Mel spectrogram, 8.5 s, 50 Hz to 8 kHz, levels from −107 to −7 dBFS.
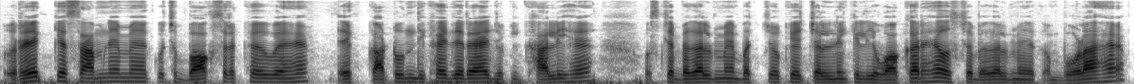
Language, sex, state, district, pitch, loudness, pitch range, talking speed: Hindi, male, Jharkhand, Ranchi, 125 Hz, -19 LUFS, 115-135 Hz, 245 wpm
